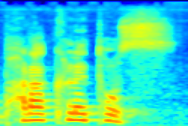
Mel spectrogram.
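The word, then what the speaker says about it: παράκλητος: 여러분, 헬라어로 이 보혜사는 파라클레토스. 한번 따라합시다. 파라클레토스. 예, 파라클레토스.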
